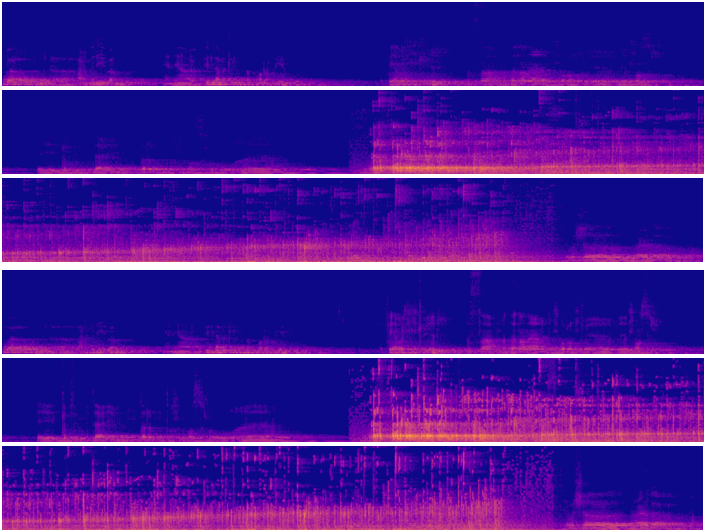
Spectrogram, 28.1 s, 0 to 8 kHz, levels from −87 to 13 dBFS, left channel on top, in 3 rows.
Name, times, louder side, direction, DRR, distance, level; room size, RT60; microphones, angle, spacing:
voice 1, 0.0-1.6 2.1-3.8 22.1-22.6 23.2-23.6 24.1-25.2, left 1 dB, 75° left, 3 dB, 1.0 m, -43 dB
voice 2, 5.1-5.9 6.2-8.7 9.8-13.0 14.1-20.4 26.2-28.0, right 2 dB, 85° right, 3 dB, 1.0 m, -44 dB
Liquid, 14.2-25.5, right 5 dB, 40° right, 0.3 m, -27 dB
9.0 x 6.8 x 3.6 m, 2.5 s
head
